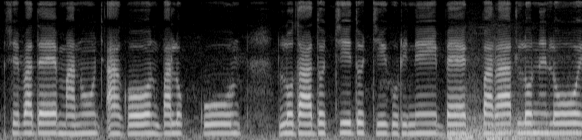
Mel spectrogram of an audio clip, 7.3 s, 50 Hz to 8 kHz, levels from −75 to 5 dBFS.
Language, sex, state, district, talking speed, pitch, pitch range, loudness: Chakma, female, Tripura, Unakoti, 105 wpm, 200 Hz, 195-205 Hz, -16 LUFS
